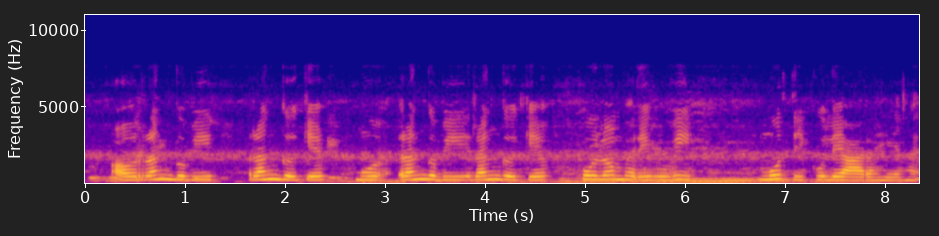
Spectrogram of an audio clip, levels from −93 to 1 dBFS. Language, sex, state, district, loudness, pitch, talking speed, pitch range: Hindi, female, Jharkhand, Sahebganj, -16 LUFS, 240 Hz, 160 wpm, 230-255 Hz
